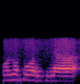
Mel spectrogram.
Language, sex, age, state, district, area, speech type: Tamil, female, 30-45, Tamil Nadu, Tirupattur, rural, conversation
